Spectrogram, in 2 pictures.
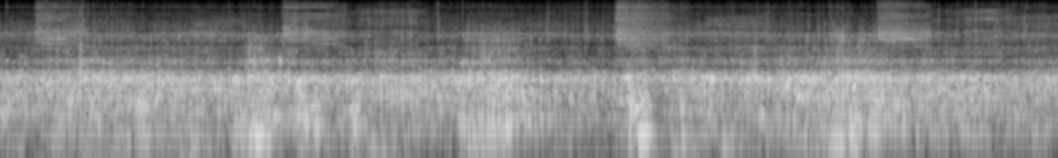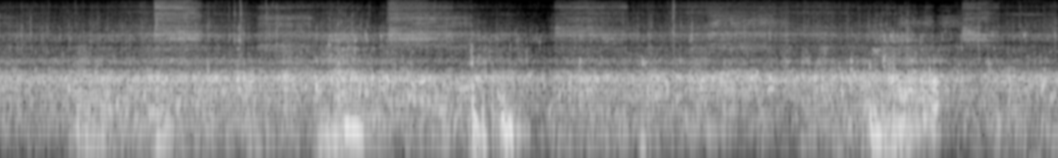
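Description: Underwater sound: a steady muffled rush, with a burst of scuba regulator exhaust bubbles about every four to five seconds, at a diver's breathing pace.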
